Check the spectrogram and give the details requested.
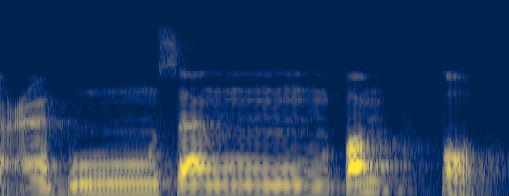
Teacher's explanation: yang bertemu dengan huruf qaf, dibaca sebagai ikhfa sehingga menjadi kabur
